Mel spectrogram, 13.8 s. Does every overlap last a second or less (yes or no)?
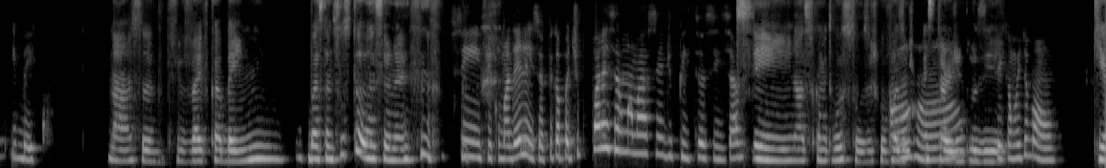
no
